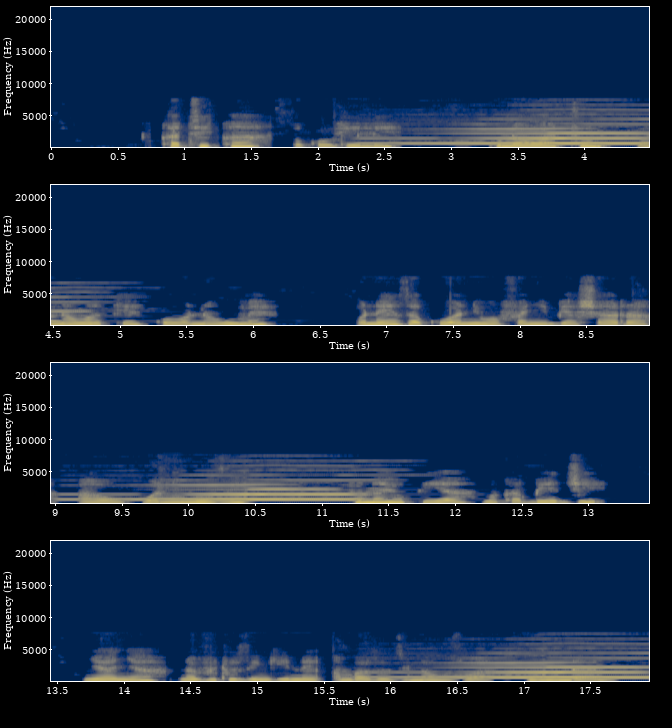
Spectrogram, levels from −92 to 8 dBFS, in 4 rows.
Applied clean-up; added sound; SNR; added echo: classical method Wiener filter.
